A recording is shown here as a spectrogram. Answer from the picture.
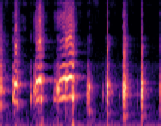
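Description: A woman laughing loudly in a quick run of short bursts, about four or five a second, the first second the loudest and the bursts growing weaker after.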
